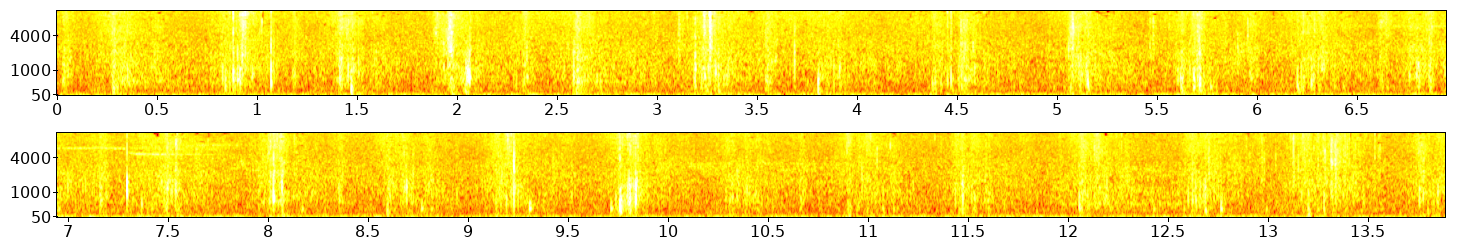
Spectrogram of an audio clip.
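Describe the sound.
Footsteps of a person hiking outdoors in the afternoon, many evenly spaced steps at a steady walking pace, each a soft, sharp thud, with no talking.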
